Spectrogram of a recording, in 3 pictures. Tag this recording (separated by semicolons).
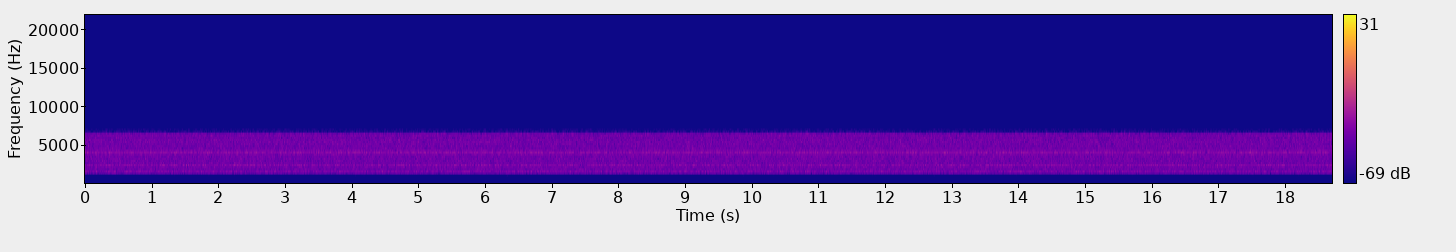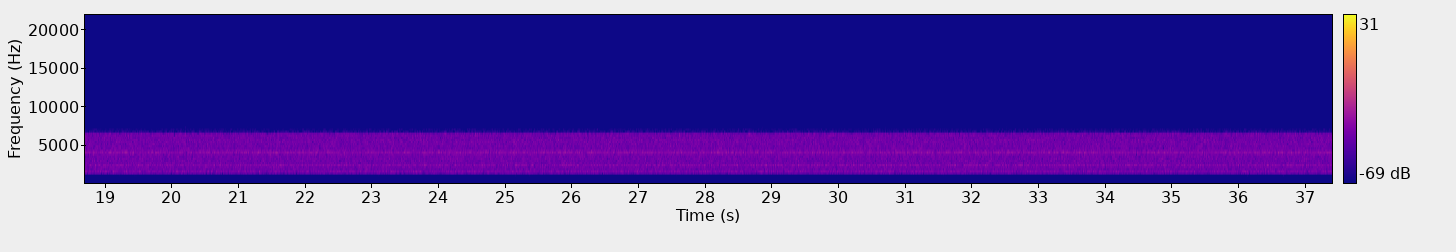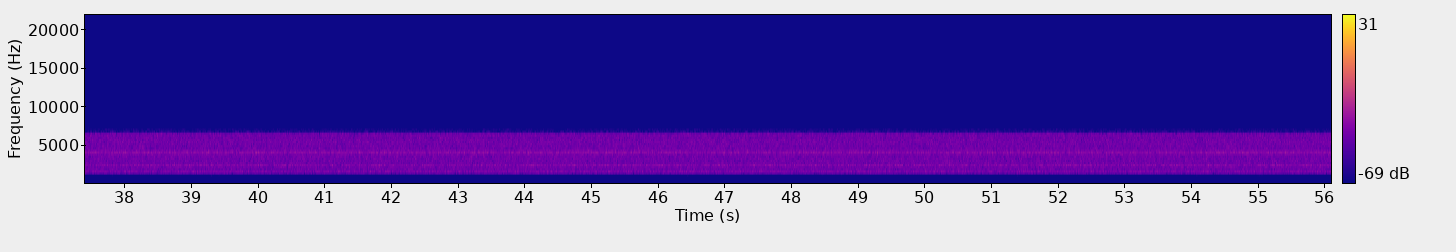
seamless; filter; hiss; ambient; gasleak; loop; gaspipe; ambience; noise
